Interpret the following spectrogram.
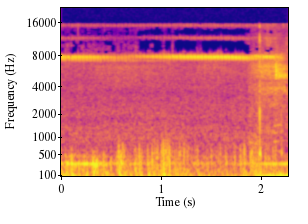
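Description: Outdoor background noise: an uneven low rumble with a steady low hum and a thin, steady high-pitched whine over it.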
